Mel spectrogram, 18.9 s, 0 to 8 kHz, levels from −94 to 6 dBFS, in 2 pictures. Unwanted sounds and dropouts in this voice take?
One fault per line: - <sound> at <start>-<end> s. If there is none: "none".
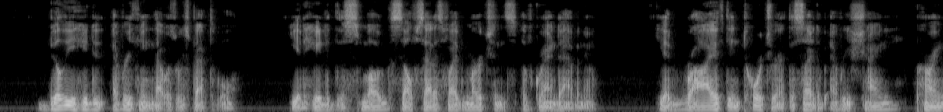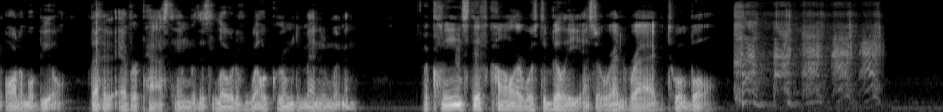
- laugh at 16.8-18.3 s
